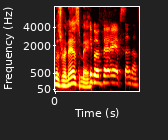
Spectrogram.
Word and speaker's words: Renesmee: I'm sorry for pronouncing her name wrong, by the way, guys. Her name is Renesmee.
